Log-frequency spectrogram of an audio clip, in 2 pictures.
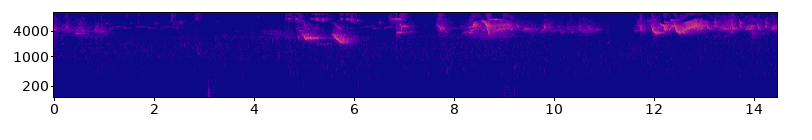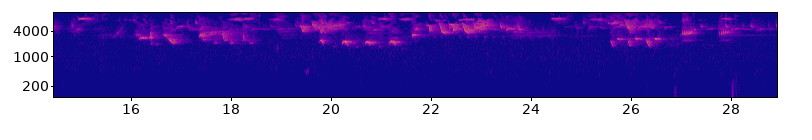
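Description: Birds chirping and singing: many short, high, quickly gliding calls in clusters with brief pauses, starting a few seconds in.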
